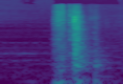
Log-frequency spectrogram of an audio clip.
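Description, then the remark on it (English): A door opens with a short, fairly loud burst of creaking and scraping, ending in a couple of low thumps, heard alone. “The door opened, and both Mark and I jumped.”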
